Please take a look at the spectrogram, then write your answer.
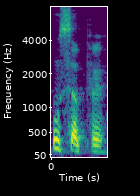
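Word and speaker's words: Usopp: n'est pas un hasard en japonais le nom du village se prononce chierope et housousop se pronce ousop les deux terminent par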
